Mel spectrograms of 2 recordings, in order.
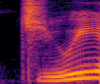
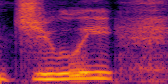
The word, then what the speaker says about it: Julie: say what's your name I'd be like jwy and they'd be like jewy I'd be no Julie it was just it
